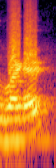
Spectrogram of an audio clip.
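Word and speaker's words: water: Normally এখানে দেখেন টি এর আগে এ এবং পরে ই আছে, যেহেতু দুইটা ভাওয়েল, সো এটাকে তারা ওয়াটার না বলে তারা বলে ওয়ার্ডার।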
